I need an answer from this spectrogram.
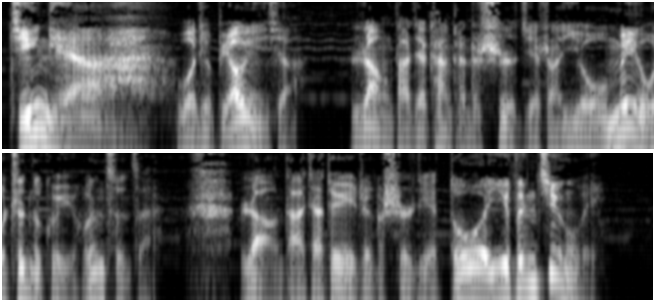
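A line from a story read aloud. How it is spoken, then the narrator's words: Smiling. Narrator (Chinese): 大伯笑了笑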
